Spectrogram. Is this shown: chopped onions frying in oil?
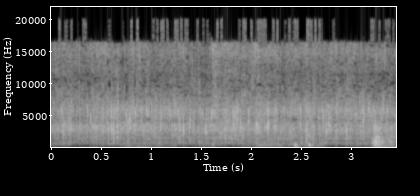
yes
